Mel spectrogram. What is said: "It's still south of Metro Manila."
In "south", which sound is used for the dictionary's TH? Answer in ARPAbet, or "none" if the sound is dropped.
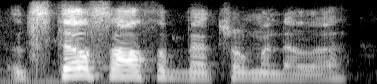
TH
